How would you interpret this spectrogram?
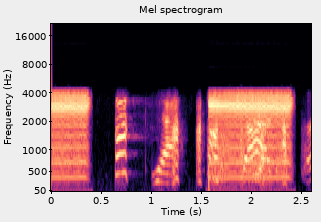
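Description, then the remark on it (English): A harsh, nasal game show wrong-answer buzzer blares in two loud bursts during a fact-or-fiction quiz: a short one, then a longer sustained drone. Brief bits of voice come in between and after. “That actually spiked my blood sugar, that buzz.”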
